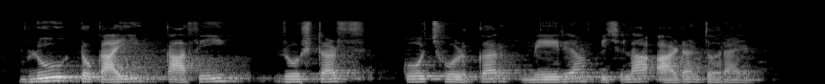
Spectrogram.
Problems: none marked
